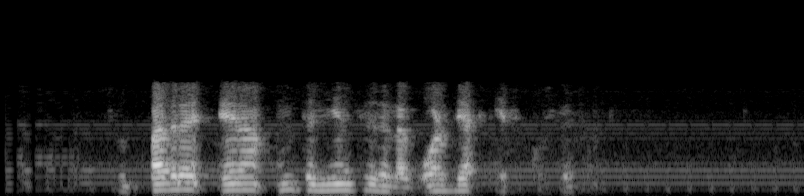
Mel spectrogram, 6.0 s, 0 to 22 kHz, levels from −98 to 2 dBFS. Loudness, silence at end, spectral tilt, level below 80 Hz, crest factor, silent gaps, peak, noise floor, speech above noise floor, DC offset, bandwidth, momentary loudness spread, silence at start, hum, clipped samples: -28 LUFS; 1.75 s; -11 dB/octave; -74 dBFS; 24 dB; none; -8 dBFS; -64 dBFS; 36 dB; under 0.1%; 4 kHz; 25 LU; 0.9 s; none; under 0.1%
